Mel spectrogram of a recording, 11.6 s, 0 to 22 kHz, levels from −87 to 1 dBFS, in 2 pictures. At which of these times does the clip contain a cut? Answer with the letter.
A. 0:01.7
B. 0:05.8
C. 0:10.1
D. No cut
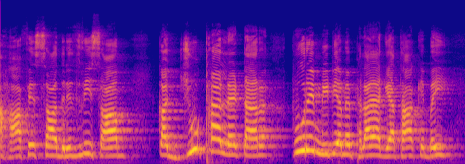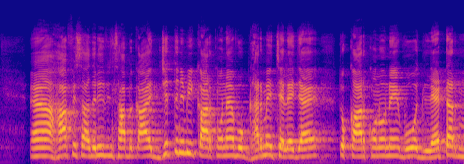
D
